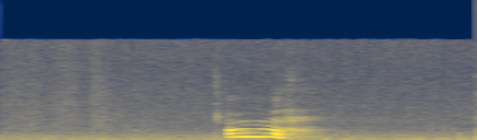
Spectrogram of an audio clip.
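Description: One short, high-pitched call about a second in, rising and then falling in pitch, over a faint steady low hum.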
